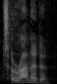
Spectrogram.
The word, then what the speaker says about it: Pteranodon: terrosaur family of dinosaurs now strangely when it comes to spelling tyraniden is spelled with a P P is for Pteranodon okay spelling lesson over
